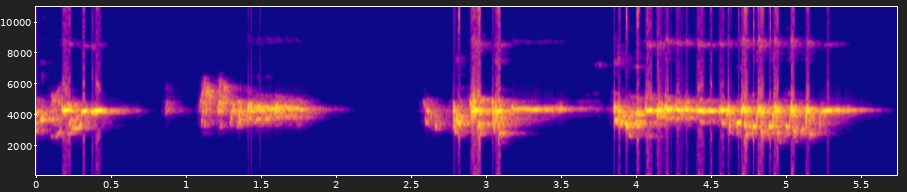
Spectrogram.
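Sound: european robin song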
